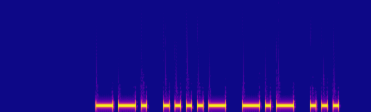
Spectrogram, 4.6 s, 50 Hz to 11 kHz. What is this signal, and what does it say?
Morse code, heard as a keyed tone, about 17 wpm, 700 Hz. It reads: G4KS
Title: DXCC-100 Call Signs - 4 Characters - Repeated 2x - 17wpm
